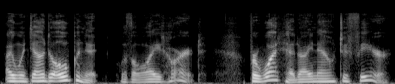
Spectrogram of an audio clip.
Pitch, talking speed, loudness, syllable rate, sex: 135 Hz, 245 wpm, -17 LUFS, 5.6 syllables/s, male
